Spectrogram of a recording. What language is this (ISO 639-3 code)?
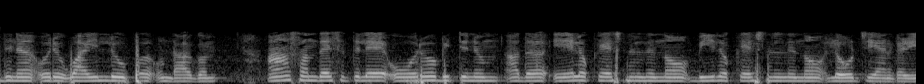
mal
